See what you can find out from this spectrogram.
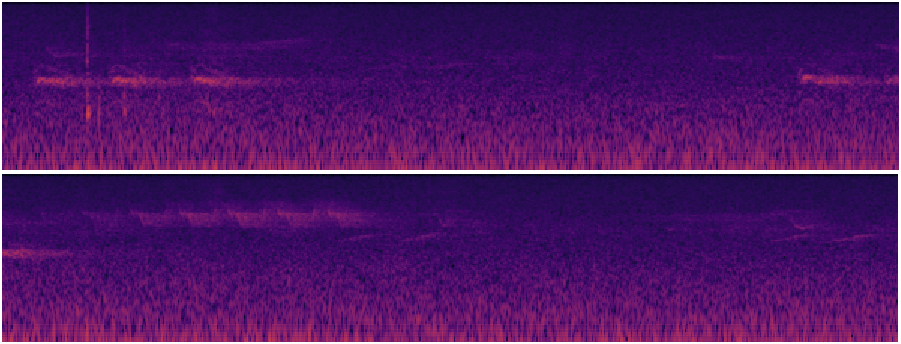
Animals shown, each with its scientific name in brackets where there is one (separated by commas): Tufted Titmouse (Baeolophus bicolor), Black-throated Blue Warbler (Setophaga caerulescens), American Crow (Corvus brachyrhynchos), Ovenbird (Seiurus aurocapilla)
